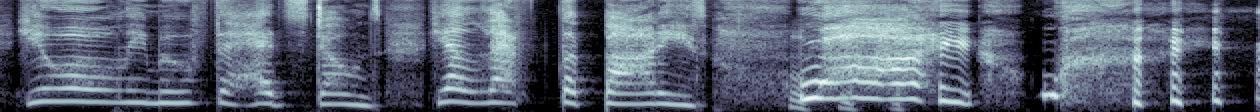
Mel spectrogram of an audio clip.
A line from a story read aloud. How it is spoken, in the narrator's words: He's screaming at the top of his lungs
